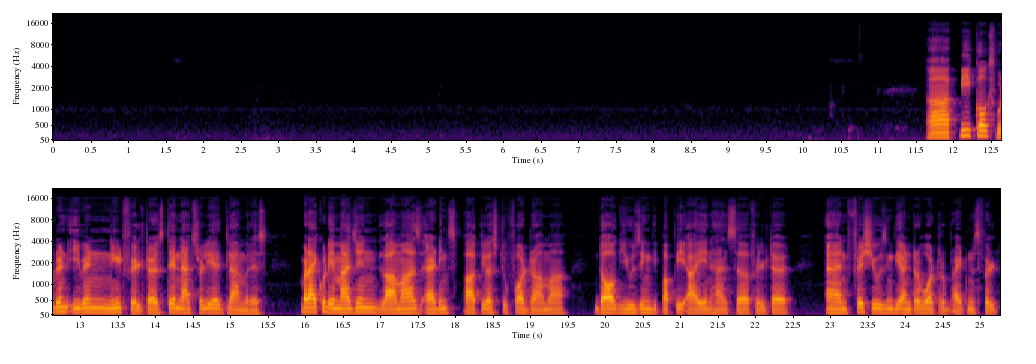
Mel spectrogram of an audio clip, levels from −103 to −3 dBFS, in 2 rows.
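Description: No technical faults occur at any point in this speech recording.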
